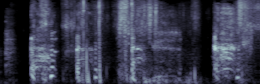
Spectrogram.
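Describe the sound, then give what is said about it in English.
A loud fit of harsh, raspy coughing, several bursts in quick succession with short gaps between them and a throaty, rough edge. “I'm a cough away from the microphone.”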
